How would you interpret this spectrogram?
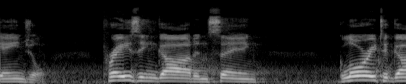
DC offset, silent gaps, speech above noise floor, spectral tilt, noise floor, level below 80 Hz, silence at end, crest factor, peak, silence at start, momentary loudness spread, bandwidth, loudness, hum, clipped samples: under 0.1%; none; 29 dB; -4.5 dB/octave; -51 dBFS; -60 dBFS; 0 s; 16 dB; -8 dBFS; 0 s; 15 LU; 15 kHz; -22 LUFS; none; under 0.1%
